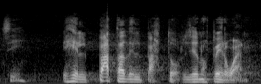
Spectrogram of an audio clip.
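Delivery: ordinary talk, nothing marked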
